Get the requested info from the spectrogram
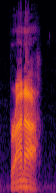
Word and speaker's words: Branagh: Branagh.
